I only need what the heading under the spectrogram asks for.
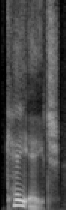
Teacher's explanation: When you have ch after the vowels a, o, or u, it makes a sound like kh, a harsh sound from the back of your throat. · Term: ch sound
